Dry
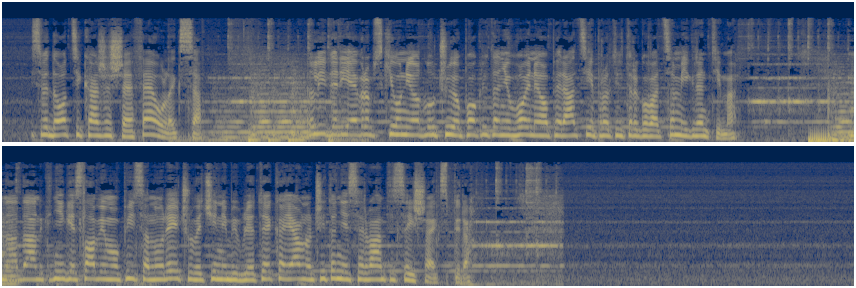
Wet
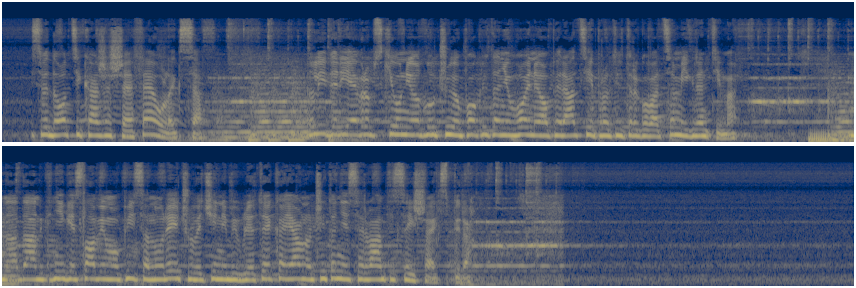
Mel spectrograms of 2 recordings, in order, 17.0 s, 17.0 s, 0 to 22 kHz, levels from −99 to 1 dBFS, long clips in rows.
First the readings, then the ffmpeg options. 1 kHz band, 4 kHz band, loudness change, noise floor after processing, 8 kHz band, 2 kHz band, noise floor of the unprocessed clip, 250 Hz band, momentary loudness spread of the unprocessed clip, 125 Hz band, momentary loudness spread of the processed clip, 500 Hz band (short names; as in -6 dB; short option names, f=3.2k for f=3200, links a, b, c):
-6.0 dB, -7.0 dB, -5.0 dB, -56 dBFS, -5.0 dB, -6.0 dB, -52 dBFS, -3.5 dB, 6 LU, -4.0 dB, 6 LU, -7.5 dB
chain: -filter_complex "[0:a]highpass=57,equalizer=f=9.7k:t=o:w=0.23:g=13,asplit=2[a][b];[b]aecho=0:1:229|458|687|916:0.0891|0.0508|0.029|0.0165[c];[a][c]amix=inputs=2:normalize=0,flanger=delay=3.6:depth=5.1:regen=84:speed=0.69:shape=triangular,asplit=2[d][e];[e]alimiter=level_in=0.5dB:limit=-24dB:level=0:latency=1:release=21,volume=-0.5dB,volume=3dB[f];[d][f]amix=inputs=2:normalize=0,equalizer=f=200:t=o:w=0.33:g=4,equalizer=f=400:t=o:w=0.33:g=-11,equalizer=f=6.3k:t=o:w=0.33:g=-11,volume=-7.5dB"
